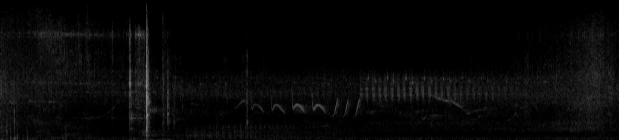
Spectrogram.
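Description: A songbird singing a short phrase of about five quick repeated chirps, followed by a brief fast trill, over faint riverside ambience. A single sharp click about a second and a half in is the loudest sound.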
